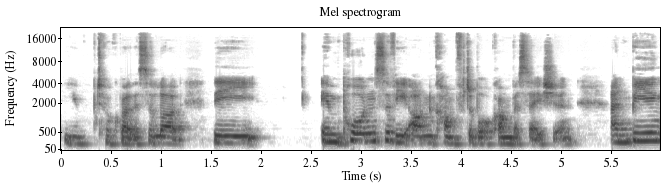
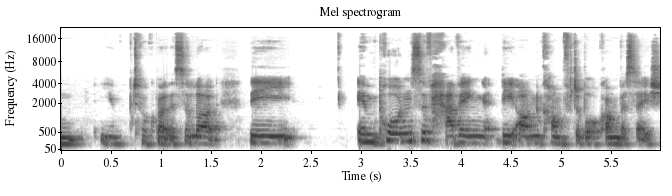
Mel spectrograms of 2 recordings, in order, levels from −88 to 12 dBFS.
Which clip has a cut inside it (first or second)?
first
